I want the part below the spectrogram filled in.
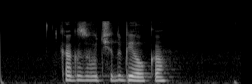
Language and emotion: Russian, neutral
